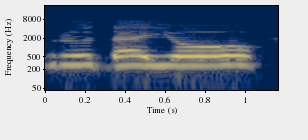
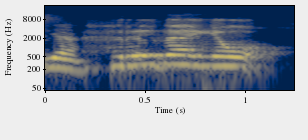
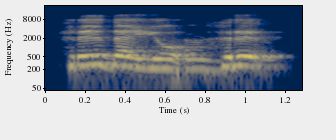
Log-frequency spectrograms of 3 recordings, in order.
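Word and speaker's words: हृदयो: Their Hridaya, that pronunciation of that word, it is Hridayo. Instead of Hru, we should not chant it as Hrudayo. Hridayo.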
